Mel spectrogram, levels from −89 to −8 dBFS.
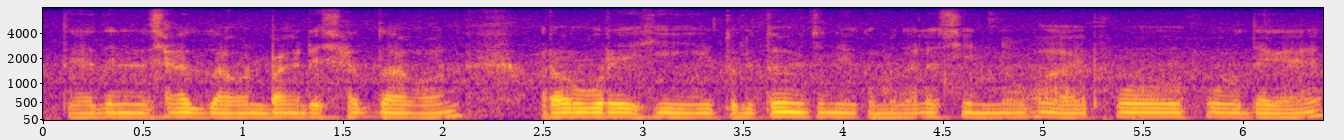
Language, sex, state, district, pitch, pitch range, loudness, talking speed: Chakma, male, Tripura, Dhalai, 110 Hz, 105-115 Hz, -17 LUFS, 215 wpm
